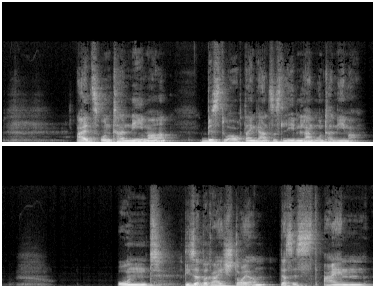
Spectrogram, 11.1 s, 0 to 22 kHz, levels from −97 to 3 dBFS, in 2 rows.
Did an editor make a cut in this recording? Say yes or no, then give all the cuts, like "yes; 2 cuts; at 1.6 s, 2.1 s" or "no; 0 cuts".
no; 0 cuts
